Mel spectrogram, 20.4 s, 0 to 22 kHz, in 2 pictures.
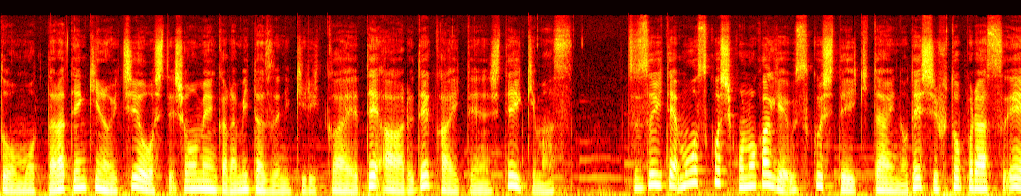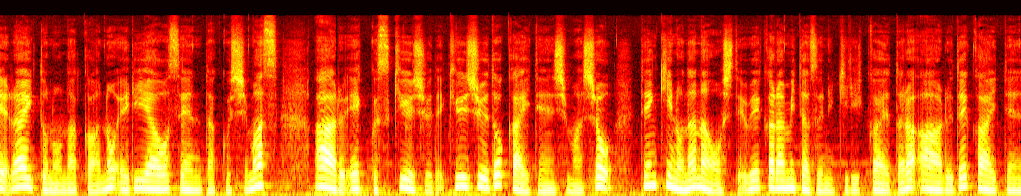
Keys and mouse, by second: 1.1 KP_1, 3.5 r, 13.3 r, 17.0 KP_7, 18.9 r.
